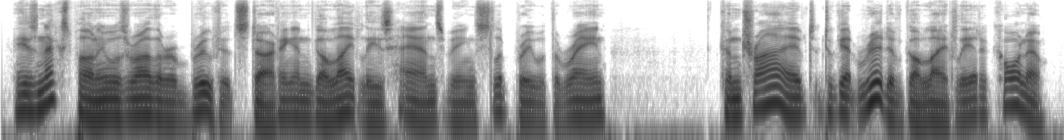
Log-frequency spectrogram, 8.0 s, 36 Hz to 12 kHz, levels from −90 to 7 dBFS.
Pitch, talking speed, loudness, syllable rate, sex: 100 Hz, 195 wpm, -18 LUFS, 5.8 syllables/s, male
